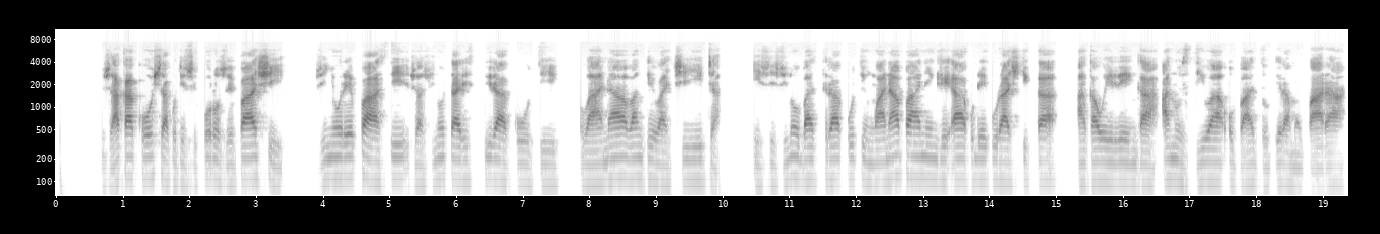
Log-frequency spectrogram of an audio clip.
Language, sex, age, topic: Ndau, male, 50+, education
